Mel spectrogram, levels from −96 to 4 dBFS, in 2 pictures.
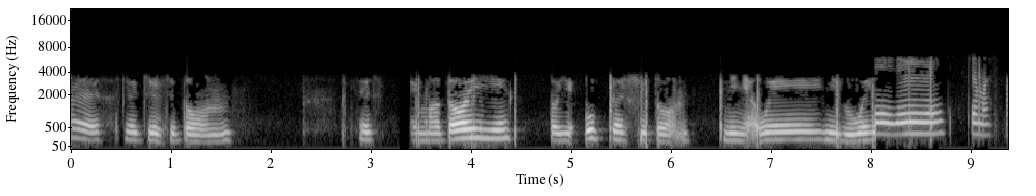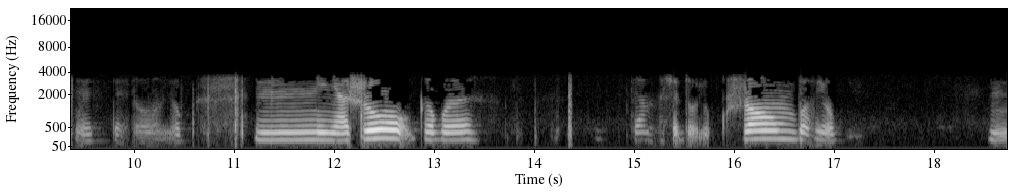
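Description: The whole recording passes through the AMR narrowband mobile codec. The speech is boxed into roughly 250 Hz to 3.5 kHz and sounds heavily buzzy and synthetic, which points to a low mode near 5.9 kbps. Unlike plain band-limiting, this damage comes from a vocal-tract model rebuilding the voice rather than from simple filtering.

Lost AMR speech frames appear at 0.86 to 0.97 s, 3.26 to 3.56 s, 9.84 to 9.99 s, 15.14 to 15.29 s and 16.70 to 16.83 s. Each gap lasts about 80 to 140 ms, which fits four to seven missing 20 ms frames. The decoder stretches the last good sound with falling gain, so each gap is a smeared, drawn-out sound fading toward silence rather than the hard click of a dropout.

From 8.04 to 9.28 s there is a section at the wrong speed. It plays at 1.79 times normal, with pitch close to ten semitones higher. Speed and pitch rise together, which separates it from a pitch-shift alone, and the likely cause is playback against the wrong clock.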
